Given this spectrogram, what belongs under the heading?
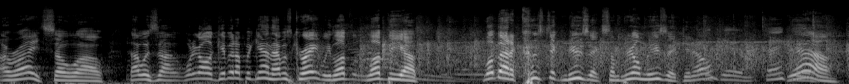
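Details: Adult speaker addressing a live audience; Normal speech.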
